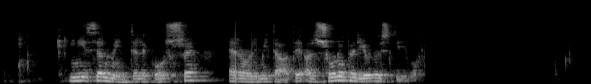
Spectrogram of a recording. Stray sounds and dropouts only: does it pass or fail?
pass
